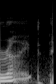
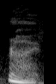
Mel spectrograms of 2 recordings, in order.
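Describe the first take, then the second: First: Right? asked with a sharp high rise; rising question. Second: Right. said low and final with a falling tune; falling answer. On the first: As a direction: toss out right? as a bright upward question. Asks gagged captive, answers herself. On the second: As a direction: settle it with a firm falling Right. Answers her own question for him. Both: Acted.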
